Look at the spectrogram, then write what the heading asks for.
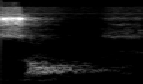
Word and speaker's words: Saul: What's Saul? So Saul rhymes with ball.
